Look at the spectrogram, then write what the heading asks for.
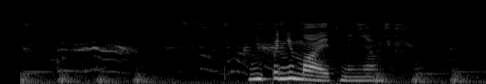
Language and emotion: Russian, neutral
